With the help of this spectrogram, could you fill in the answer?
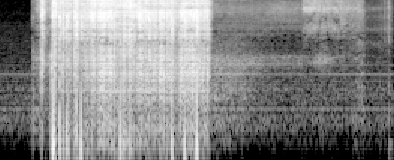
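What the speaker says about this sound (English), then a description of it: "Makes it a lot easier if you're welding vertically." Welding a steel antenna bracket with a horizontal weld: a crackling, hissing burst of a couple of seconds, followed by a quieter buzzing hum and a faint higher-pitched tone.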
